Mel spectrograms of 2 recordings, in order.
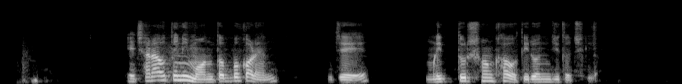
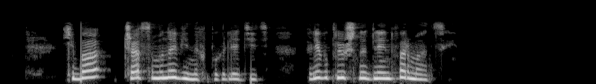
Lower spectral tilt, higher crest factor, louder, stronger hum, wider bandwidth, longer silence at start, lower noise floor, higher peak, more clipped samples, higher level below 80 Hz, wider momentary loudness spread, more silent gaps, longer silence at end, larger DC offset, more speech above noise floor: first, -7 dB/octave vs -3.5 dB/octave; about the same, 16 dB vs 16 dB; about the same, -16 LUFS vs -16 LUFS; neither; about the same, 8 kHz vs 7.6 kHz; second, 0.3 s vs 0.65 s; first, -84 dBFS vs -47 dBFS; about the same, -2 dBFS vs -2 dBFS; neither; about the same, -58 dBFS vs -60 dBFS; first, 22 LU vs 14 LU; second, none vs 1.19-1.23 s, 2.98-3.05 s; second, 0.85 s vs 1.5 s; neither; first, 68 dB vs 31 dB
